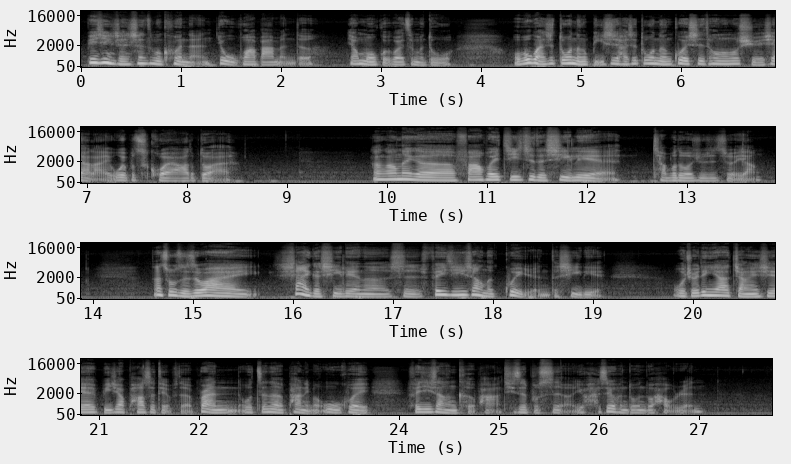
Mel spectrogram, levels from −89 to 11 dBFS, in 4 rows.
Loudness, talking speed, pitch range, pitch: -27 LUFS, 300 characters per minute, 135-180 Hz, 155 Hz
